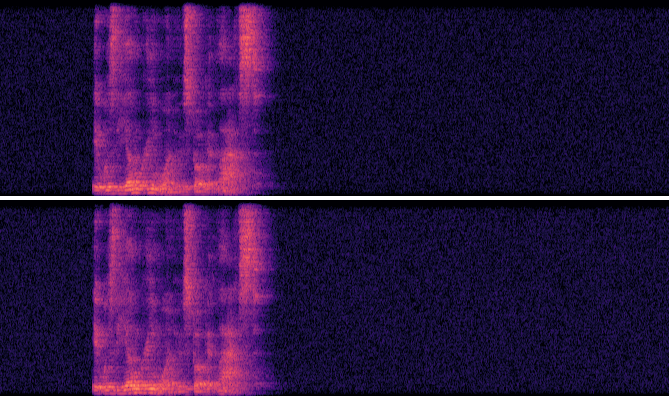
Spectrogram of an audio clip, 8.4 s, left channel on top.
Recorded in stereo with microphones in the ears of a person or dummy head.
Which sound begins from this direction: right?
A man speaking, at 1.1 s.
